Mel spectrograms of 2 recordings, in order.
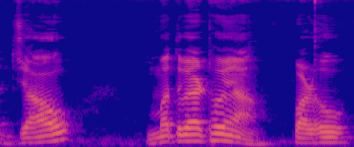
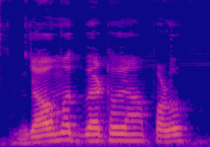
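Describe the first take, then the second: First: The pause comes after the word जाओ. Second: The pause comes after the word मत.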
